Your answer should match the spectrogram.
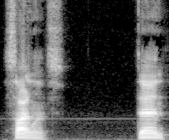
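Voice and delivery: plain reading voice

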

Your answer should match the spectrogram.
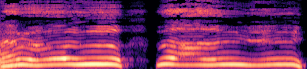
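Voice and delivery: high strained pained cry, imitated; mock dying wail, held high; frozen groan. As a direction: squeeze out a frozen man's agonized ah ah ah.

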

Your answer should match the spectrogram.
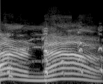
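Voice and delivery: loud, drawn-out Australian accent. Shown as a demonstration. Co-host showing off the accent trick, exaggerated Australian accent. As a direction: stretch it out slowly in broad Australian.

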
